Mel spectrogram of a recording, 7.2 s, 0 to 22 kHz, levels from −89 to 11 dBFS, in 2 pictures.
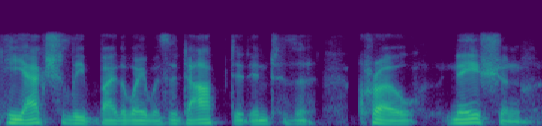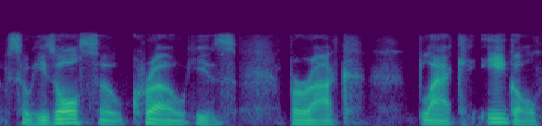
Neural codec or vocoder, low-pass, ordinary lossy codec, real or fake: codec, 16 kHz, 4 kbps, X-Codec, HuBERT features, trained on LibriSpeech; 7.2 kHz; Opus, 16 kbps; fake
